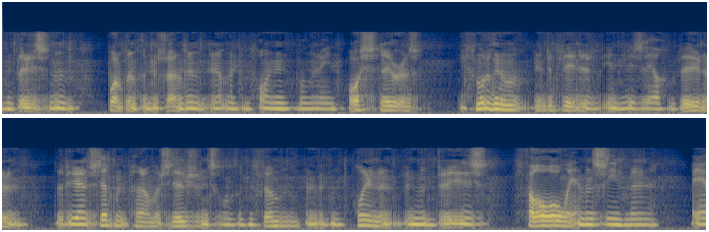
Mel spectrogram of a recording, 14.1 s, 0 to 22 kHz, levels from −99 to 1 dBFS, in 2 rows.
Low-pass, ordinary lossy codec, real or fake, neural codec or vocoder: 7.2 kHz; MP3, 48 kbps; fake; autoencoder, 22.05 kHz, a latent of 192 numbers a frame, VITS, trained on many speakers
